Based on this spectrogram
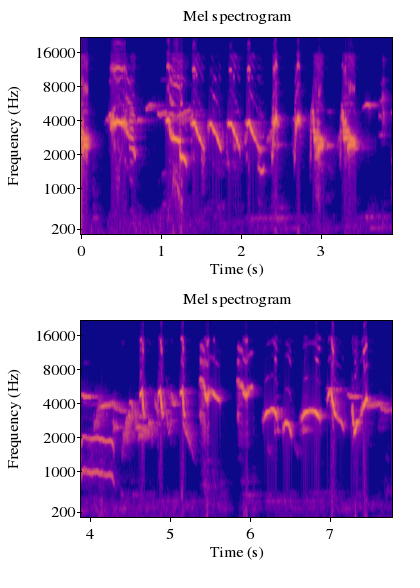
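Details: White-rumped shama, a lively stream of quick whistled notes and clicks, including a few lower fluty slurs midway, sung almost without pause.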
